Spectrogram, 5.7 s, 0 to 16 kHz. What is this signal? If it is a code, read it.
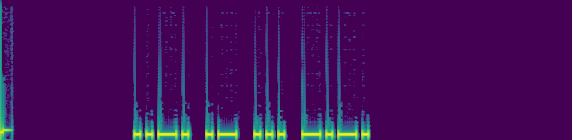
Morse code, heard as a keyed tone, about 20 wpm, 700 Hz. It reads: FASC
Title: Build A Word - 4 Letters At A Time - 11-Letter Words - 20wpm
